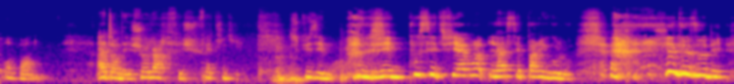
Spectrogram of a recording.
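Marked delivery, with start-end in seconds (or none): 2.9-7.2 giggly, louder apology; laughing apology. Real, not acted. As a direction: laugh through the sorry. Laughing through a fever.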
